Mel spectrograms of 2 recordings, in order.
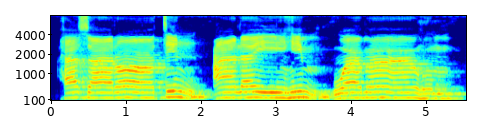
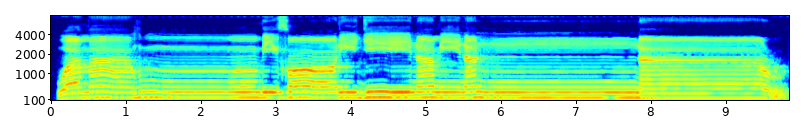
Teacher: Nah, wa mahum di sini walaupun sukun tidak tertulis tapi karena kita berhenti sehingga berhentinya kita tidak menggabungkan mim sukun dengan ba, maka mim sukun ini dibaca dengan jelas. Wa mahum jelas mim sukunnya. Ketika digabungkan dengan huruf ba, maka terjadilah samar.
